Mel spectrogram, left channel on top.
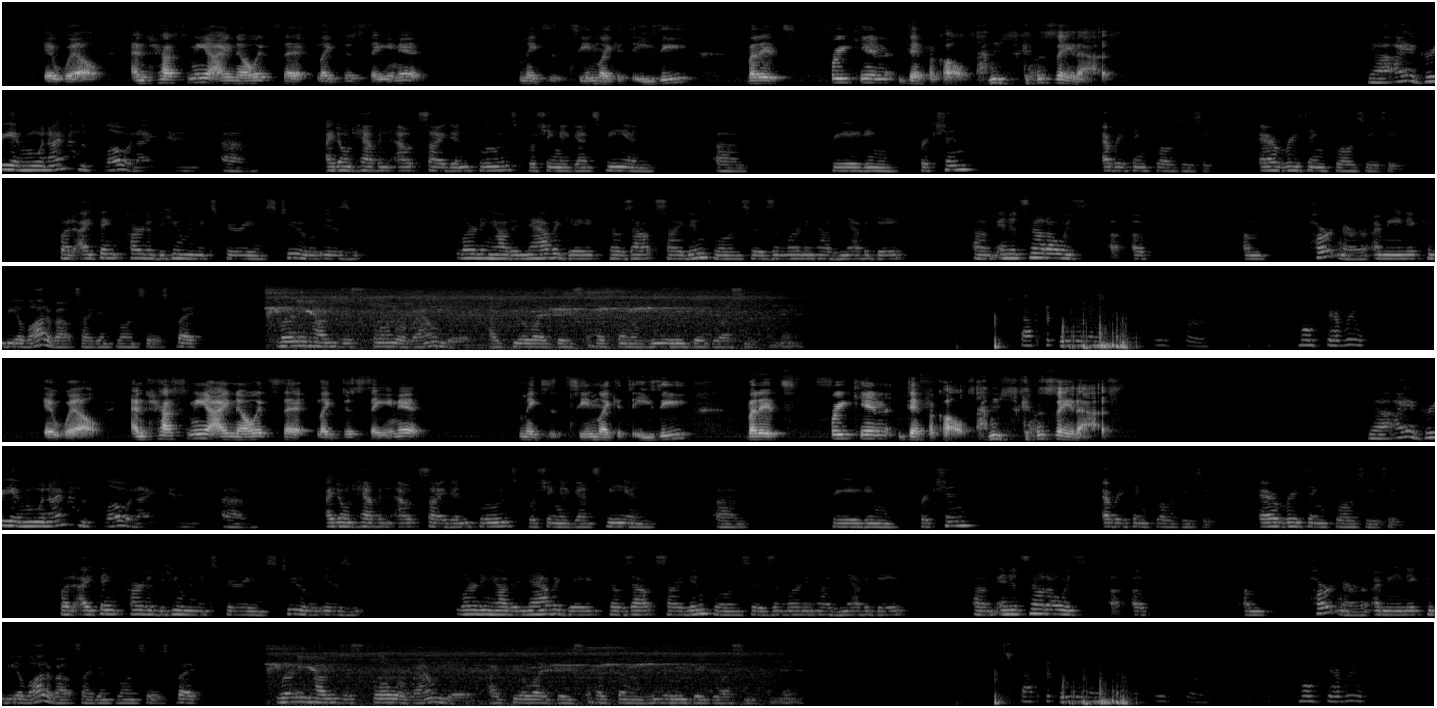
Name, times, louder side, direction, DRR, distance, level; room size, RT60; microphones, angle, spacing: voice 1, 0.4-1.0 1.3-4.2 5.2-7.1 7.5-7.9 8.3-11.2, right 4 dB, 60° right, 0.6 m, -31 dB
voice 2, 13.7-16.3 16.5-16.9 17.6-20.8 21.4-21.8 22.6-23.3 23.5-24.0 25.3-26.4 26.9-28.3 29.2-32.2 33.2-37.6 38.4-40.1 41.1-41.3 41.7-44.9 45.7-51.0, left 1 dB, 15° left, 0.7 m, -42 dB
sound 1, 45.6-51.1, left 5 dB, 70° left, 1.0 m, -46 dB
voice 3, 53.6-55.0 56.0-56.6, left 3 dB, 35° left, 0.3 m, -41 dB
3.5 x 2.2 x 4.4 m
head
